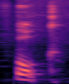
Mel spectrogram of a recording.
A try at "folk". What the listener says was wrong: the L. Don't pronounce the L.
